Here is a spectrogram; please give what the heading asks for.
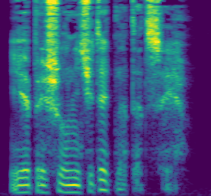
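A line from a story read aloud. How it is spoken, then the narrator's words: Quiet reply. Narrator (Russian): тихо ответил он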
